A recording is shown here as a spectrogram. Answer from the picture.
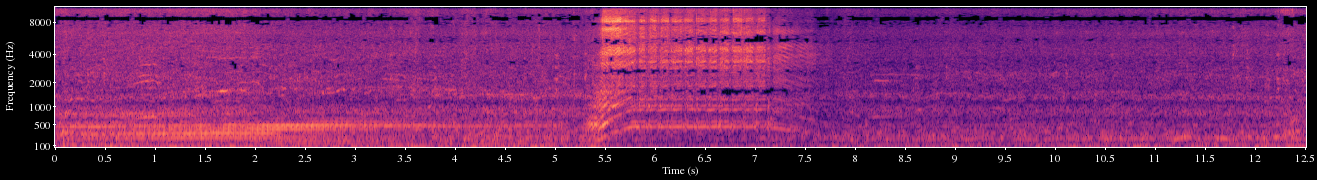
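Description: Motorcycle engines running over a crowd's noise. About five seconds in, one engine revs sharply up, holds high for under two seconds, then drops back.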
